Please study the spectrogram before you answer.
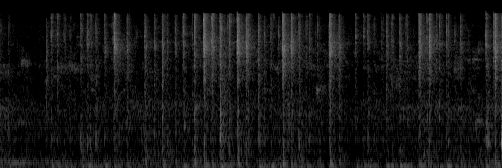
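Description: Fingertips of both hands type rapidly on a built-in laptop keyboard with dark plastic chiclet keys set in a grey laptop body. Quiet, quick, dry clicks follow one another in an uneven stream, with sharper bright taps standing out and a low, steady rumble underneath.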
